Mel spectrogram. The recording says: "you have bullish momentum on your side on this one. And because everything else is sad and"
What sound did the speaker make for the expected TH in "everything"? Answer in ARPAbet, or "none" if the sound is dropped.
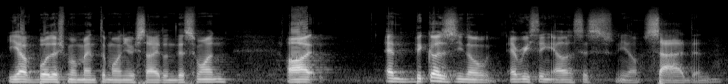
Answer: TH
